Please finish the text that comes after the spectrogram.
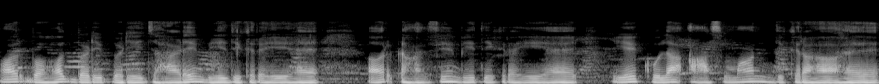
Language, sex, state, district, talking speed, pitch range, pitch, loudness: Hindi, male, Bihar, Kaimur, 135 wpm, 95-110 Hz, 100 Hz, -17 LUFS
